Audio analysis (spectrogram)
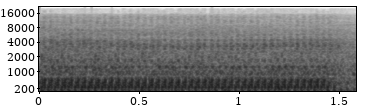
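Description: A motorcycle engine revving hard at high RPM with a weak battery on a night ride, a steady loud, dense drone with a rapid pulsing beat throughout, close and alone.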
